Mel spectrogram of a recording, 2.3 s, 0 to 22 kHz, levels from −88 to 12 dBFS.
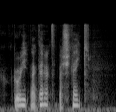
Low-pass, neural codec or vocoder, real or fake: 9.9 kHz; autoencoder, 22.05 kHz, a latent of 192 numbers a frame, VITS, trained on many speakers; fake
